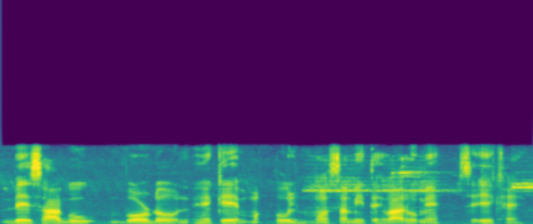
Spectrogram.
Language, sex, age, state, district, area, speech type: Urdu, male, 45-60, Uttar Pradesh, Aligarh, urban, read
